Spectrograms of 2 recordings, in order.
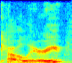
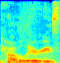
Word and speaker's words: Cavallari: and it is Very Cavallari. I always thought Kristen Cavallari's last name was pronounced Cavallari, but makes sense because it rhymes with very, so I think we're good on that now.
